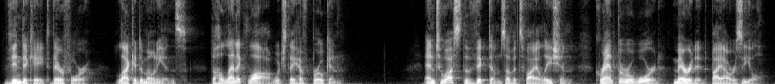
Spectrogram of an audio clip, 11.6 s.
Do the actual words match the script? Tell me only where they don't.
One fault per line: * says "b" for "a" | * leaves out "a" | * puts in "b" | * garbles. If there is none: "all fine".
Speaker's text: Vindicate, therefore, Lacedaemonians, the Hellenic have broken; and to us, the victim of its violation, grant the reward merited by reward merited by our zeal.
* puts in "law which they"
* says "victims" for "victim"
* leaves out "reward merited by"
